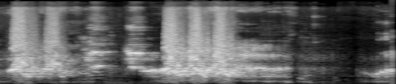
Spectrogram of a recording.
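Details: Aggressive rescued dog provoked to bite during a dog challenge, giving loud harsh barks in two bursts, the second longer and sustained, followed by a short pause and another bark starting.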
